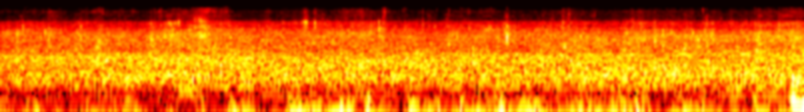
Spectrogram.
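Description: Steady rush of a flowing river, the water up and moving.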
